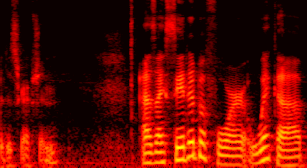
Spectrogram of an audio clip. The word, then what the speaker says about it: Wicca: as I stated before Wicca properly pronounced as wicha is an Old English word for a male witch I also forgot to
